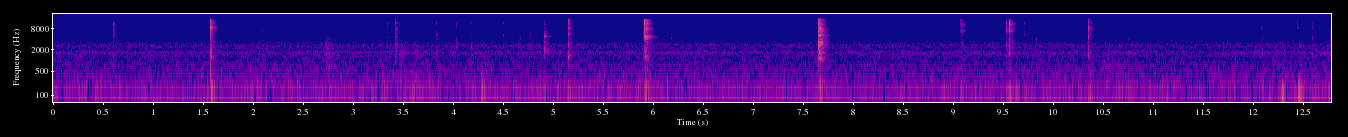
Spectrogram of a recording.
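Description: Faint, irregular computer mouse clicks, about a dozen scattered over near silence, the loudest two about six and eight seconds in.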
